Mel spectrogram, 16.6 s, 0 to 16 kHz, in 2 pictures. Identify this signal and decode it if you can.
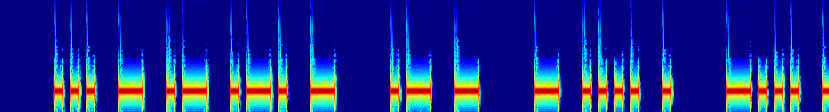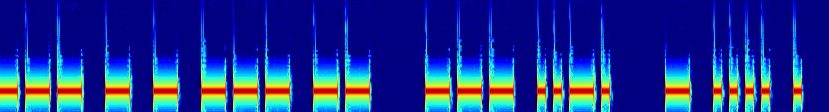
Morse code, heard as a keyed tone, about 16 wpm, 700 Hz. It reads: START AT THE BOTTOM OF THE
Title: Sentences from Top 1000 Words - Review Part 6 - 15wpm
